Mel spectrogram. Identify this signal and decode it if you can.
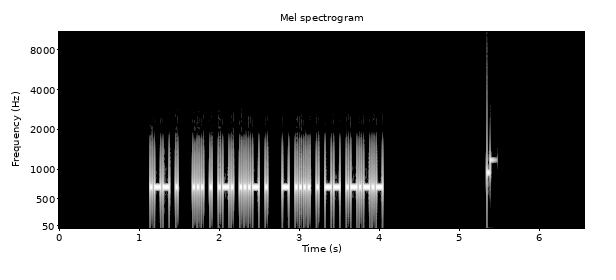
Morse code, heard as a keyed tone, about 44 wpm, 700 Hz. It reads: WE SERVE THEM.
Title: Sentences from Top 400 Words 45wpm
